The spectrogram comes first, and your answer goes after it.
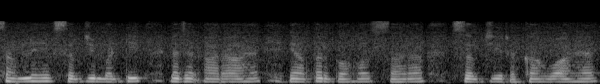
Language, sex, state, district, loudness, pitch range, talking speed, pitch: Hindi, male, Maharashtra, Pune, -29 LUFS, 130-140 Hz, 160 wpm, 135 Hz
